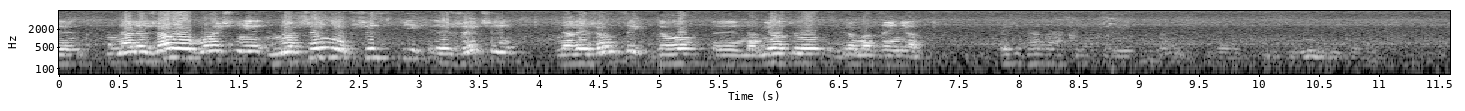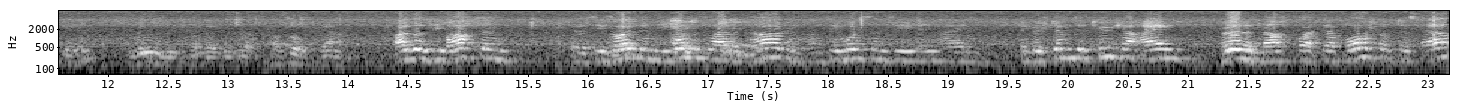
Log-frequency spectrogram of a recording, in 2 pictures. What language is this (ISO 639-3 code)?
pol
